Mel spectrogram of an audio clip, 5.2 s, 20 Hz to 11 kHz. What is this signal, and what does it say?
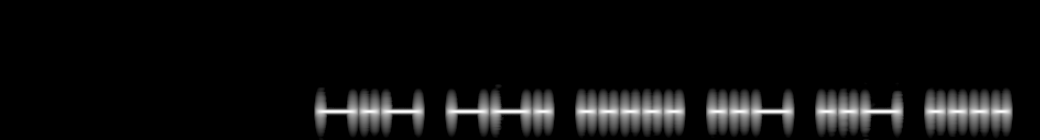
Morse code, heard as a keyed tone, about 22 wpm, 700 Hz. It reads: KG5UUH
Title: USA Call Signs - 6 Characters - Repeated 3x - 22wpm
